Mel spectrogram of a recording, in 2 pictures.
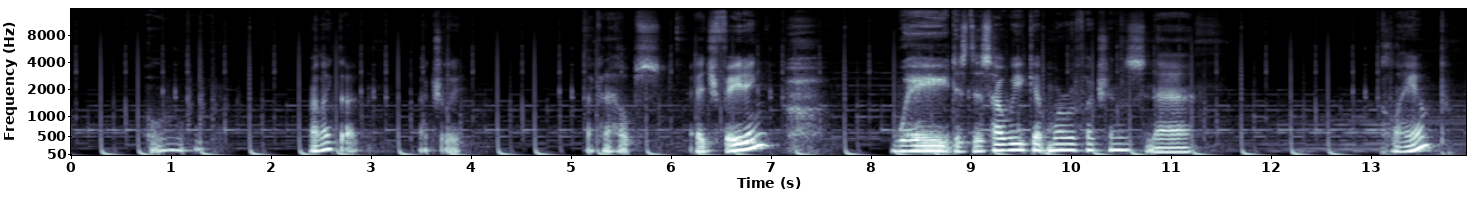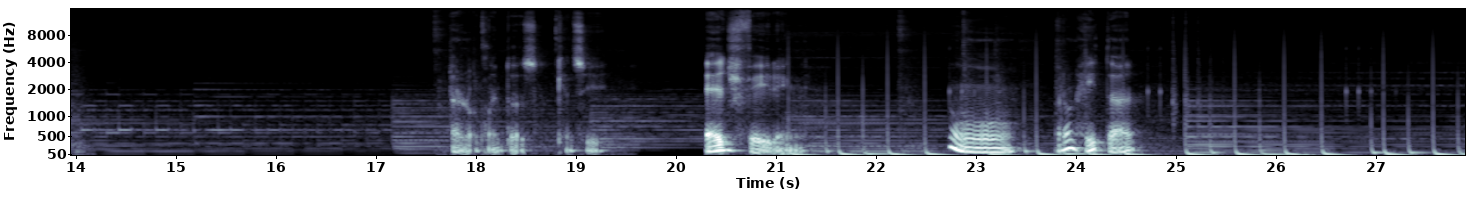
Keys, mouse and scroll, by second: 6.0-8.9 drag, 9.2 scroll down 2, 9.7-10.0 shift+middle drag, 10.3 scroll up 2, 10.6 shift+middle click, 12.9-18.0 drag, 18.3 ctrl+z, 18.8-22.3 drag, 22.5 scroll down 2, 23.5 scroll up 2, 25.4-27.8 drag.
